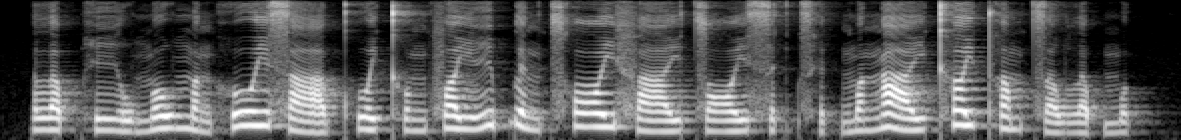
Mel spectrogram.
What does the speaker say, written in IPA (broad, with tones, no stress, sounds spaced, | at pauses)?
l ɐ˨ p̚ h iː˨˩ w n̪ o˧ w n̪ ɐ˨˩ ŋ h uː˥ j s aː˨˩ kʷʰ ɐ˧ j kʰ ʊ˨˧ ŋ f ɐ˧ j iː˥ p̚ l ɪ˨˧ ŋ t͡sʰ ɔː˥ j f aː˨˧ j t͡s ɔː˨˧ j s ɪ˨˥ k̚ t͡sʰ ɪ˨ k̚ m ɐ˨˥ ŋ aː˨˧ j kʰ ɐ˥ j t̪ʰ ɐ˧ m t͡s ɐ˨ w l ɐ˨ p̚ m ʊ˧ k̚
